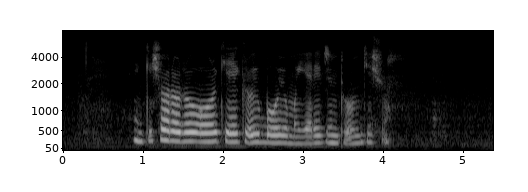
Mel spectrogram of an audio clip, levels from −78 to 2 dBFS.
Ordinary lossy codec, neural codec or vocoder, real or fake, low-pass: MP3, 32 kbps; none; real; 7.2 kHz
